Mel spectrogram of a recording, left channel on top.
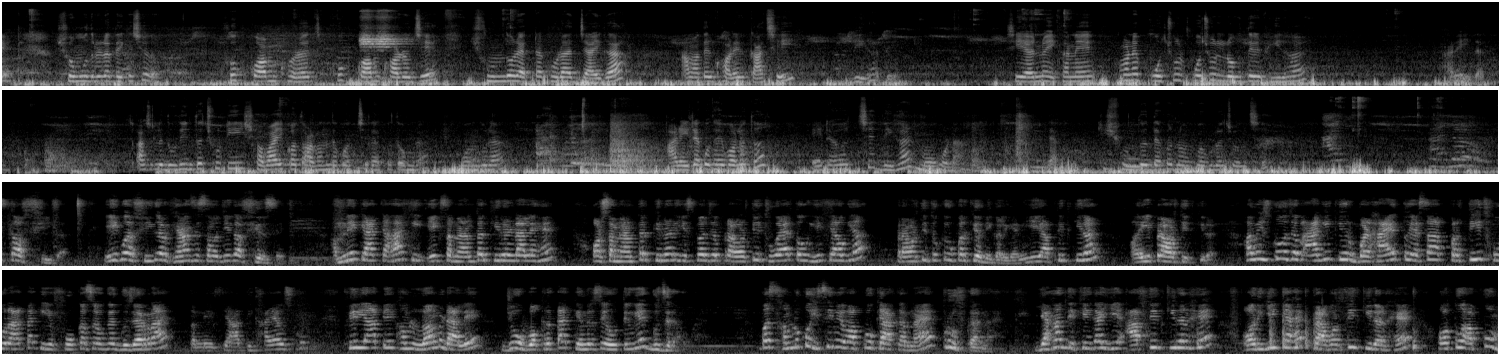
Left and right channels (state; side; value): different; both; correlation 0.00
